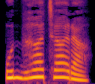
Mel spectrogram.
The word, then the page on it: ಉದ್ಘಾಚಾರ: Kannada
